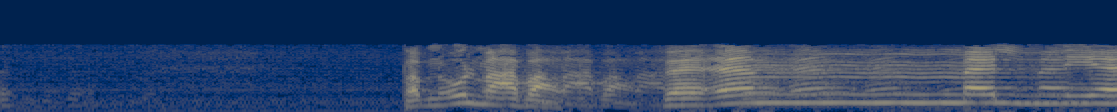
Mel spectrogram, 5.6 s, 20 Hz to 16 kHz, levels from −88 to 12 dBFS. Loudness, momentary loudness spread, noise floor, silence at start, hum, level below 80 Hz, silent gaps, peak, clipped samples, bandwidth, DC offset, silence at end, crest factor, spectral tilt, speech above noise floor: -28 LUFS; 11 LU; -62 dBFS; 0 s; none; -74 dBFS; none; -8 dBFS; under 0.1%; 4.3 kHz; under 0.1%; 0 s; 22 dB; -7 dB/octave; 33 dB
